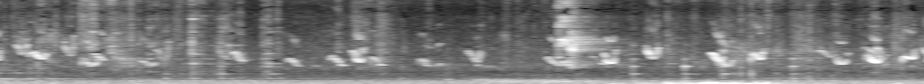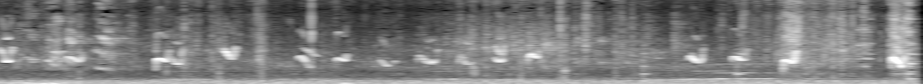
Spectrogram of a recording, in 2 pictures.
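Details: Many domestic chicks (Gallus gallus domesticus) peep together in a dense chorus of short, high, downslurred cheeps several times a second, over a low rumbling background.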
